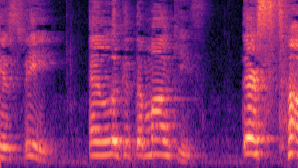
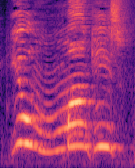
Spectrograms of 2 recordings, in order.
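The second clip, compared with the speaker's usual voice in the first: high, play-acted indignant call; quite angry peddler; 8 semitones higher than usual. A narrator's reading. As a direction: scold monkeys in a mild storybook temper. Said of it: "Now he felt quite angry".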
